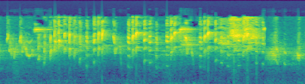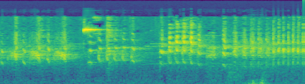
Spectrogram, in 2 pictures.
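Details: Long-tailed shrike song used to train other songbirds: dense, continuous chattering of high buzzy and scratchy notes with brief whistles, barely pausing, and a short low thump near the end.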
